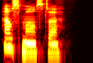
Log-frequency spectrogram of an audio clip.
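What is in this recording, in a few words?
"housemaster", British English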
